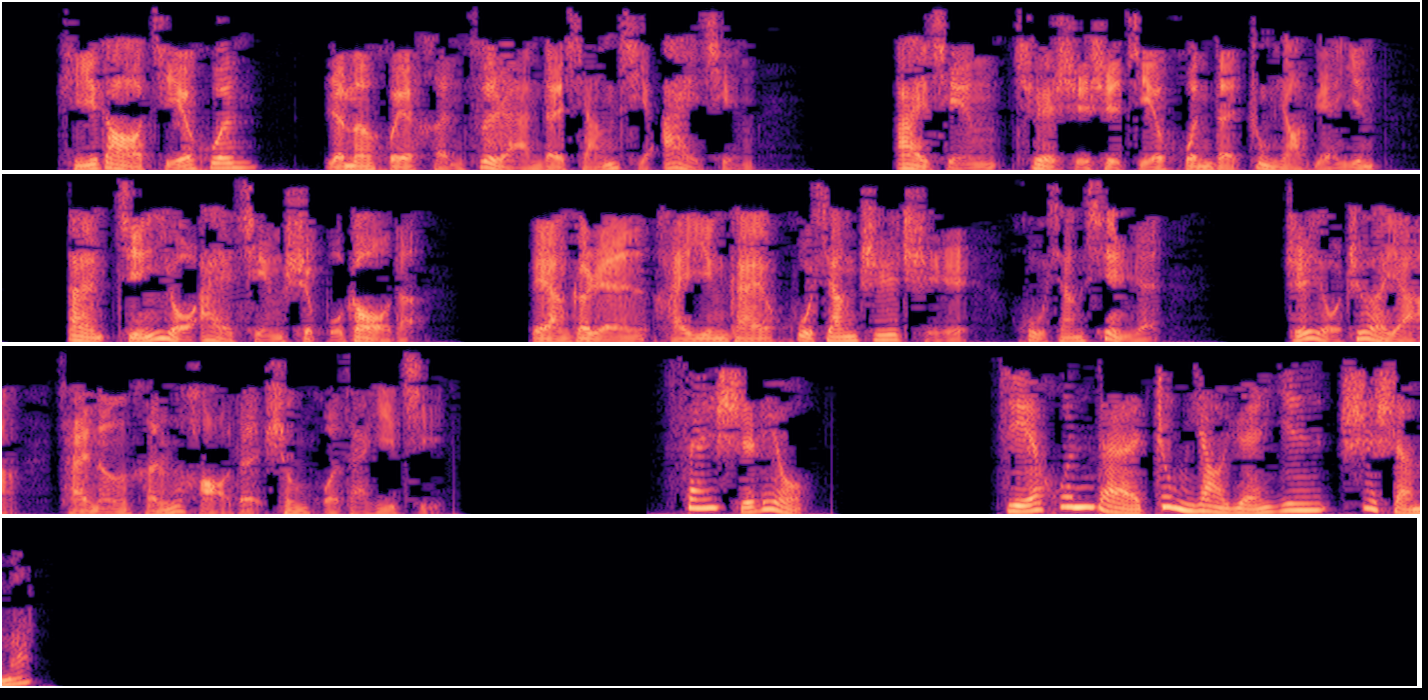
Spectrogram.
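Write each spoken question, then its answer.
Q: 结婚的重要原因是什么?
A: 爱情

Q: 两个人怎样才能很好的一起生活?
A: 互相支持,互相信任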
